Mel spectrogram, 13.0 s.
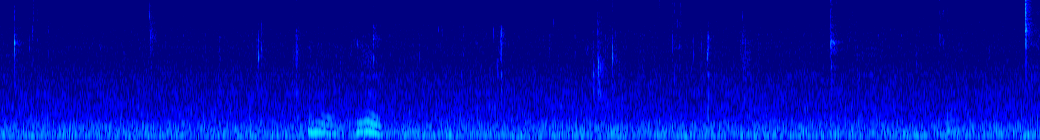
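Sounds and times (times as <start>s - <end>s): faint low hum: 0.0s - 13.0s
chewing meat: 1.8s - 9.6s.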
